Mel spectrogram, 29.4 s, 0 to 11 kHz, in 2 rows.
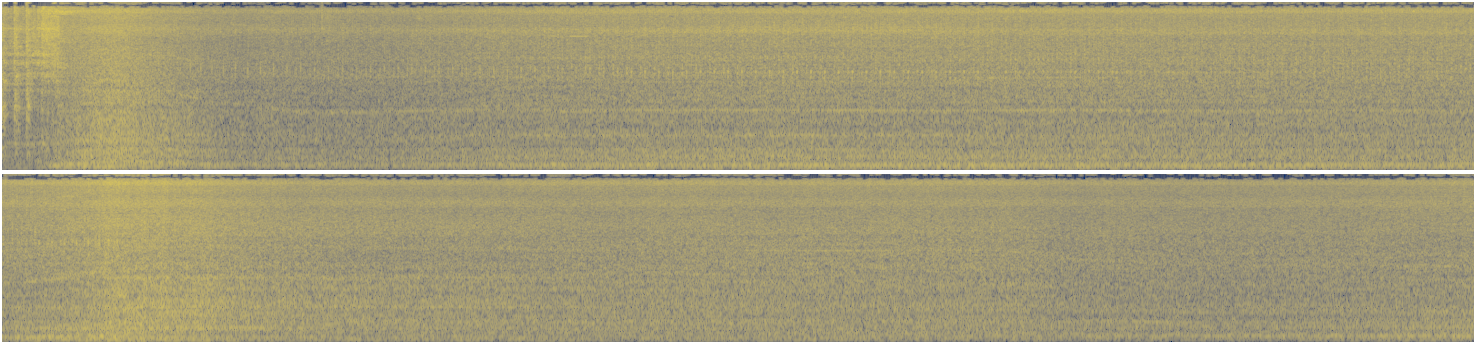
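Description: Toyota Land Cruiser 80 Series 4.5-litre straight-six petrol engine just after starting: the revs flare up in the first couple of seconds, then it settles to a steady idle. About 16 seconds in, the sound swells briefly and falls back.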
